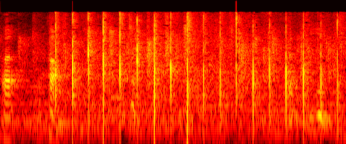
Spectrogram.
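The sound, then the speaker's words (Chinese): An audience claps for standing mothers at a Mother's Day church service. Many crisp, evenly spaced claps form a steady rhythm, with a voice heard briefly at the start. “母亲们都站起来，让我们替你鼓掌好不好？”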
